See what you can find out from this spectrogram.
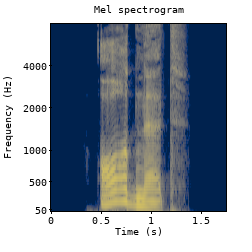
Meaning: inflection of ordnen: 1. third-person singular present 2. second-person plural present 3. plural imperative 4. second-person plural subjunctive I
- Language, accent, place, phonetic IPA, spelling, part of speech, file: German, Germany, Berlin, [ˈɔʁdnət], ordnet, verb, De-ordnet.ogg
